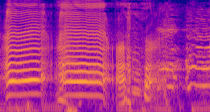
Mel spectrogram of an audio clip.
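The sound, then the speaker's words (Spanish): A voice imitates a rooster crowing, made for a character who wakes everyone up: two long, loud, strained high calls, then several shorter broken vocal bursts. “El abuelo Gallo es el que despierta a todos. Hace...”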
